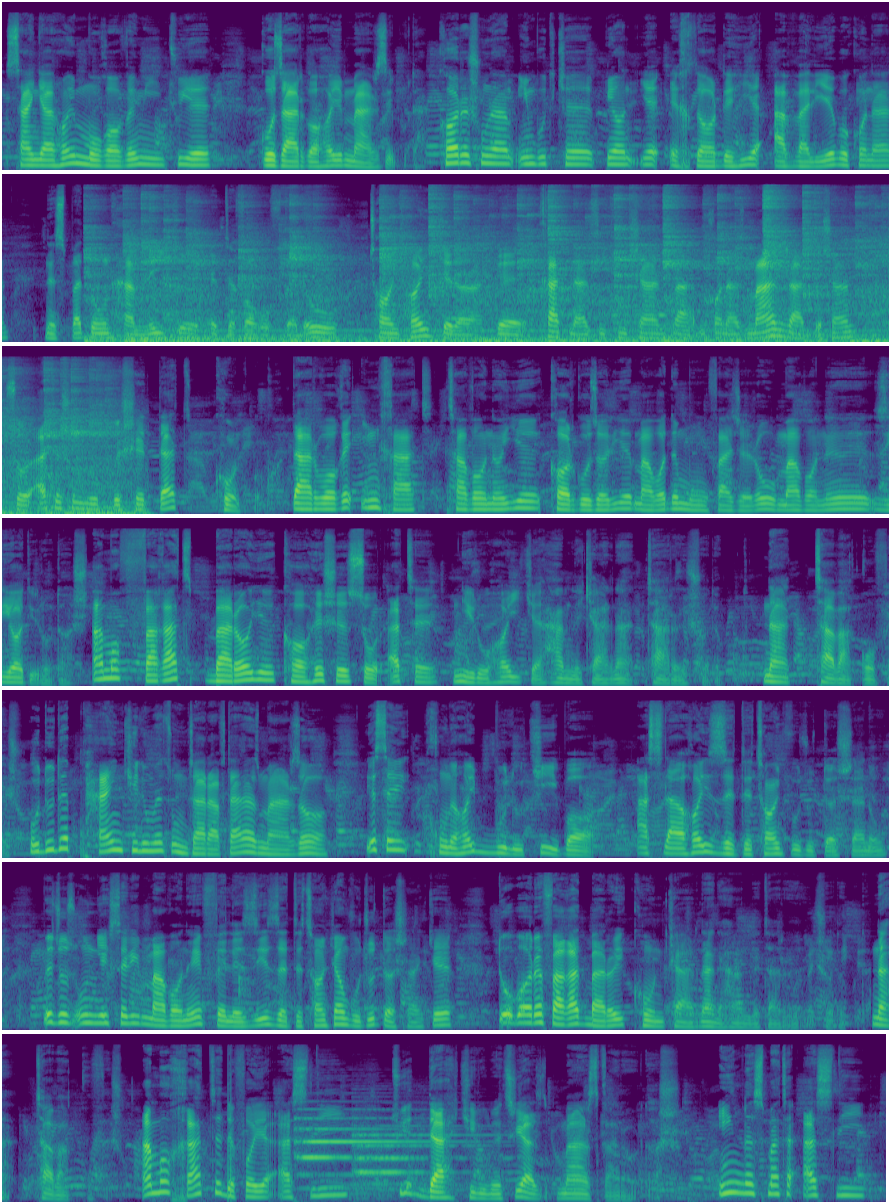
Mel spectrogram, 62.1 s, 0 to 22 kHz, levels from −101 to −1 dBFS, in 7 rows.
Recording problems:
background chatter; faint; throughout; 3 voices, 20 dB below the speech
keyboard typing; loud; from 9.5 to 19 s; peak 1 dB above the speech
doorbell; loud; from 56 to 58 s; peak 2 dB above the speech

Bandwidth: 16.5 kHz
